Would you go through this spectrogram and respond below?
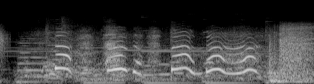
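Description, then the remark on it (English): A door is banged by the strong child Bam Bam with four or five heavy, evenly spaced thuds, while warbling, sliding high tones ride over the pounding, ending in a short burst of hissing noise. “Oh, dear, your door, Wilma.”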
